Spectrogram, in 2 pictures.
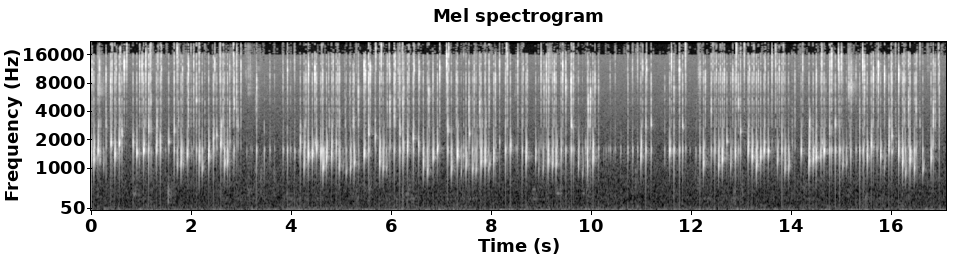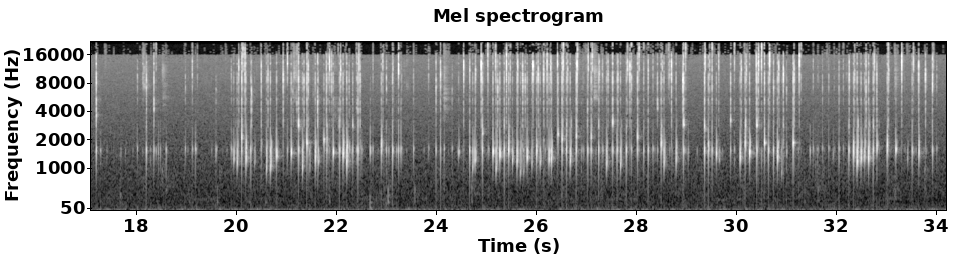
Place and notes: In an underground iron mine, a small stream makes strange noises inside the gravels.
Privas, France, April 2016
